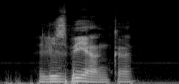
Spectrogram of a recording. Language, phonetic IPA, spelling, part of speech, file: Russian, [lʲɪzbʲɪˈjankə], лесбиянка, noun, Ru-лесбиянка.oga
- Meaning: lesbian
